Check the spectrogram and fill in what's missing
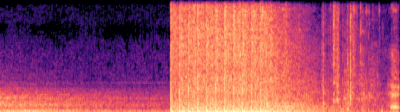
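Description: Automatic gunfire in Tom Clancy's The Division video game erupts as a sharp, loud burst of rapid shots lasting under a second, followed by a few fading echoes and clatter.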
